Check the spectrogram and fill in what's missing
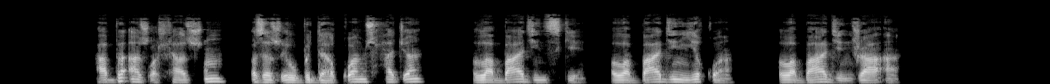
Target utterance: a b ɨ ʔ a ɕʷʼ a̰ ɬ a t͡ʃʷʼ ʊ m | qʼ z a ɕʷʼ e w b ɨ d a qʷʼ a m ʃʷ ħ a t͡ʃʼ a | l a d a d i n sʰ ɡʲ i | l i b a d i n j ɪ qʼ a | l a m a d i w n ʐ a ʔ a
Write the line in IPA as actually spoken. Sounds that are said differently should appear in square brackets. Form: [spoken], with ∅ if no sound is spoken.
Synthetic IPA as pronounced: a b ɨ ʔ a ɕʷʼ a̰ ɬ a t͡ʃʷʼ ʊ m | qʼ z a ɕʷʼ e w b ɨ d a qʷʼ a m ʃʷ ħ a t͡ʃʼ a | l a [b] a d i n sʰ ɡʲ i | l [a] b a d i n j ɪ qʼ a | l a [b] a d i [∅] n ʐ a ʔ a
